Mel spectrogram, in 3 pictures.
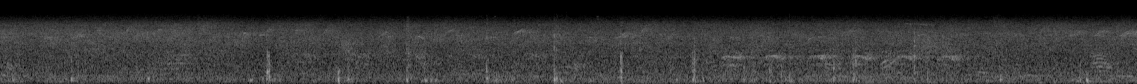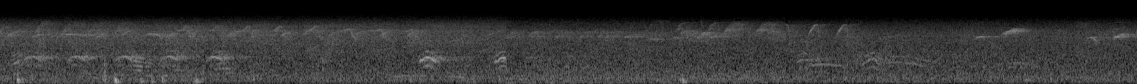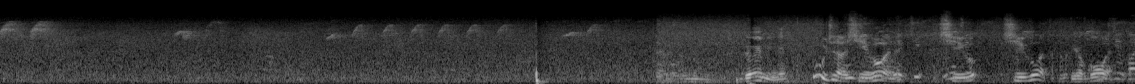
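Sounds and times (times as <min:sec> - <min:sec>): birds calling: 0:00.0 - 0:23.4
woodland ambience hiss: 0:00.0 - 0:34.0.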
